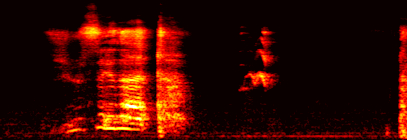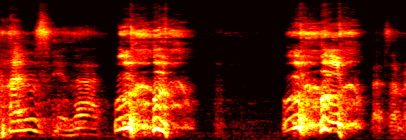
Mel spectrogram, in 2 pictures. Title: Girl coughing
